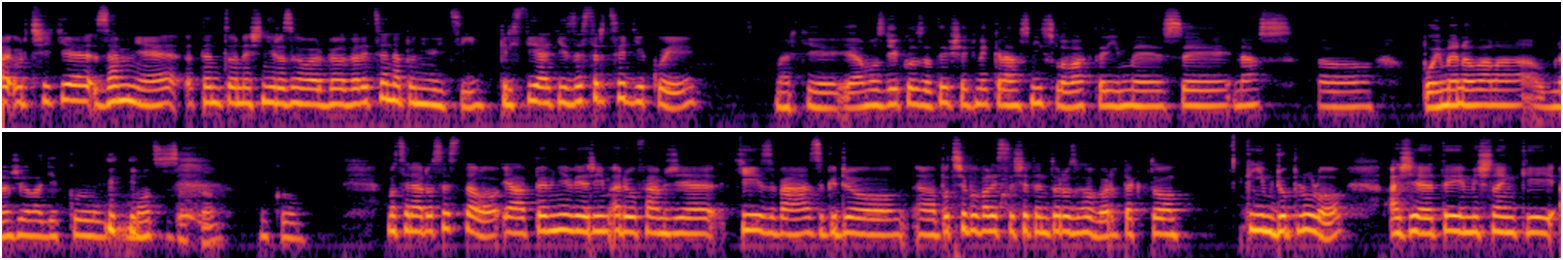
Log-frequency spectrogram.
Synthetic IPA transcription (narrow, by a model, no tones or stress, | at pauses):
alɛʔuɾt͡ʃɪcɛzamɲɛt̪ɛnt̪odnɛʃɲiːɾo̞zɦo̞vo̞ɾbɪlvɛlɪt͡sɛnapl̩ɲujit͡siːkɾɪst̪ɪjaːcɪzɛsr̩t͡sɛɟɛkujɪ | maɾcɪjaːmot͡sɟɛkujuzat̪ɪfʃɛxnɪkɾaːsniːslo̞vakt̪ɛɾiːmɪsɪnaːs | pojmɛno̞valaa̰ʔobnaʒɪlaɟɛkujʊmot͡szat̪o | ɟ̥ɛkujʊ | mott͡sɾaːdosɛst̪alo̞jʔaːpɛvɲɛvjɛriːmʔado̞wfaːmʒɛcɪzvaːsɡdo̞po̞t̪r̝̥ɛbo̞valɪslɪʃɛt̪ːɛnt̪oɾo̞zɦo̞vo̞ɾt̪akt̪o̞ | kɲimdo̞plulo̞ʔaʒɛt̪ɪmɪʃlɛŋkɪ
